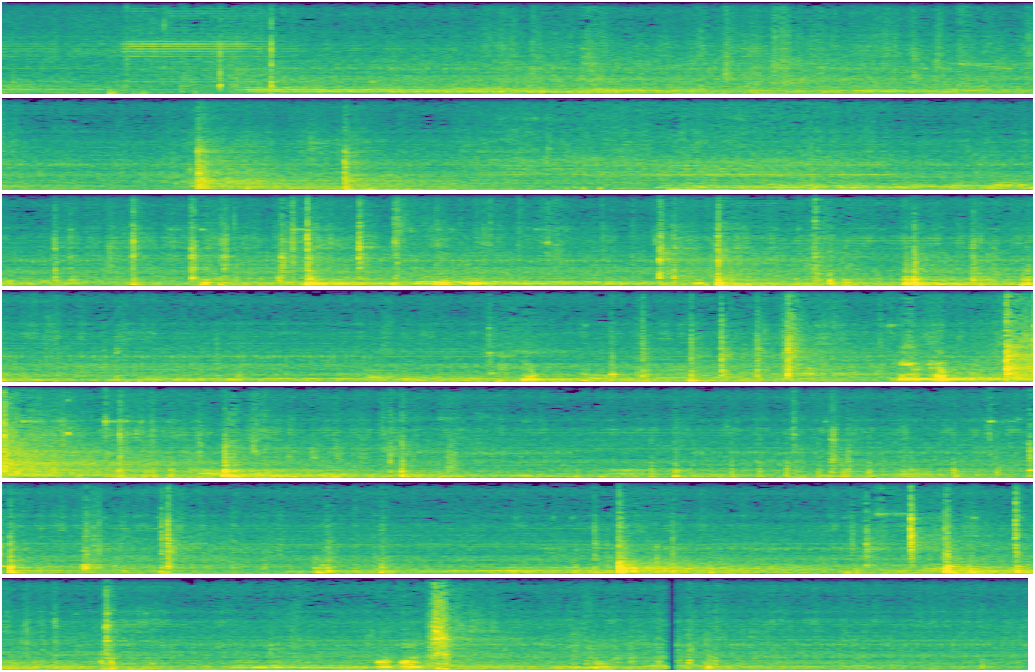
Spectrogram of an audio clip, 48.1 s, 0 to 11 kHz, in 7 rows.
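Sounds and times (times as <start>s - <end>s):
indistinct background voices: 0.0s - 48.0s.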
